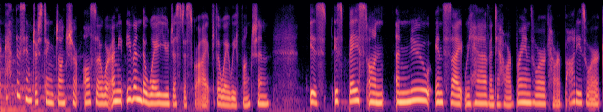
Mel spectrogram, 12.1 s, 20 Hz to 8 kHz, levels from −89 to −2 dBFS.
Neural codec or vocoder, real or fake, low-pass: codec, 16 kHz, 8 kbps, FunCodec, trained on Chinese and English, 25 frames a second; fake; 7.2 kHz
